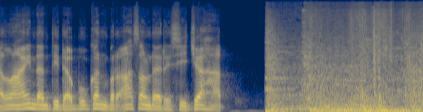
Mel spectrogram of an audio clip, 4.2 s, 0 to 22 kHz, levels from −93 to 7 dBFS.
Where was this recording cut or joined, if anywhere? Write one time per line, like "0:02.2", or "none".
0:02.7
